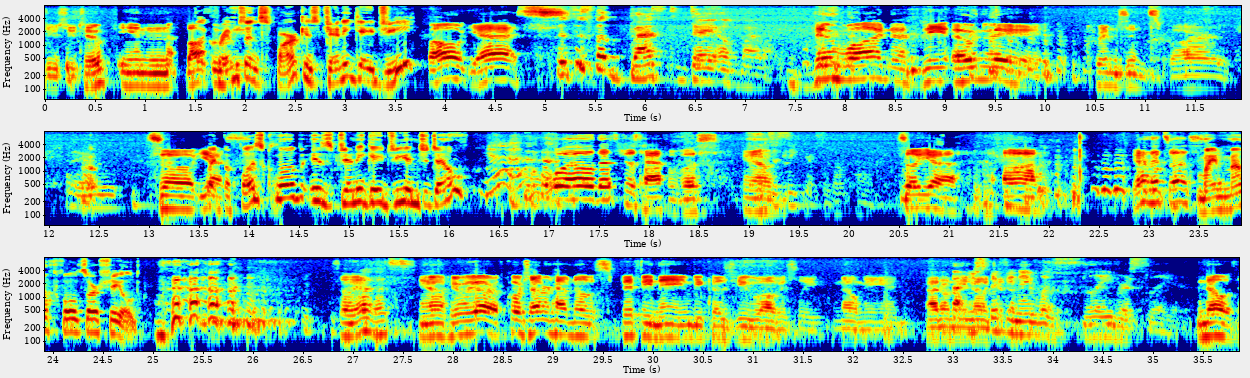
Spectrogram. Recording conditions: poor microphone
